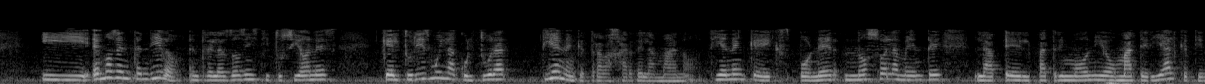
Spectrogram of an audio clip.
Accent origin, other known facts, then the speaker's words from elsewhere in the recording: Ecuador; Bueno, como ecuatorianos es un placer y un orgullo el poder decir el cartel que también nos va a acompañar.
